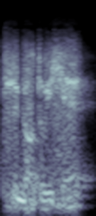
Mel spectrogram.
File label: voice message load, crew tanks polish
